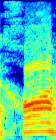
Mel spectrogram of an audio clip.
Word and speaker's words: خا: دوسرا حرف نہیں ہے۔ یہ خا ہے، عربی میں آپ اسے خا ہی پڑھیں گے، کیونکہ اردو اور ہندی کا کھا عربی میں نہیں ہے۔ عربی میں صرف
